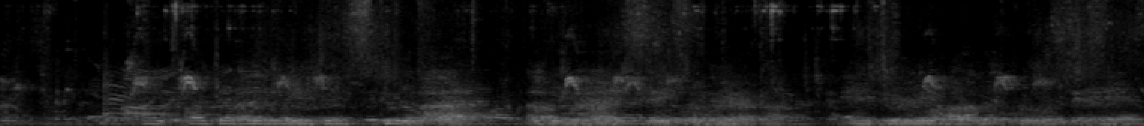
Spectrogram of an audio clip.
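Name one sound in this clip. A crowd of children and adults recites together in unison.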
